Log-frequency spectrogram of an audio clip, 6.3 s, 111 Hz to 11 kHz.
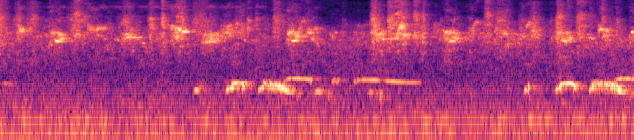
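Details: Zebra dove aged four months, recorded near Sanam Luang 2 on 2 November 2025: clipped, stuttering coos followed by a drawn-out low note and more short coos, with busy high chirping throughout.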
